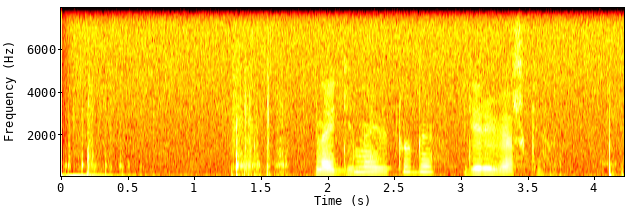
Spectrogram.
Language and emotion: Russian, neutral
